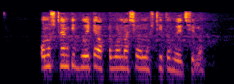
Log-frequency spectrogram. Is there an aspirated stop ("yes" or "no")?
yes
